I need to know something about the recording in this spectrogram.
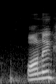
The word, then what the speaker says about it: অনেক: আবার আমি যদি বলি অনেক, অনেক শব্দের উচ্চারণ কখনো তুমি অনেক এটা করো না, হয় না। সাধারণত নেগেটিভ শব্দগুলোর উচ্চারণ কি হয়, স্বরেয়ই থাকে। তার মানে অনেক, এটার উচ্চারণ অনেকই থাকে, এটা কোনো চেঞ্জ হয় না।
